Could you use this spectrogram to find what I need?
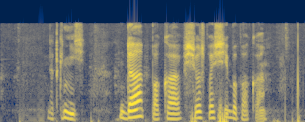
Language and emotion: Russian, neutral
